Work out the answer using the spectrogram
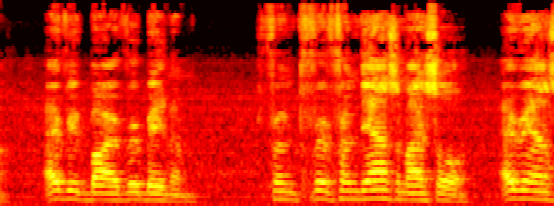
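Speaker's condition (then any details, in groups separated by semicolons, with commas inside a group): Brain injury; relearned talking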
